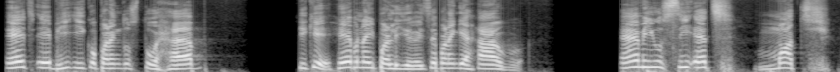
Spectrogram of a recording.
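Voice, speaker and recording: A man's voice: high voice, a little mellow, no room sound. Male tutor, patient letter-by-letter explainer, dry close sound. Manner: slow, spells words letter by letter, asks "clear?". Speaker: English teacher. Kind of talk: reading lesson taught in Hindi.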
